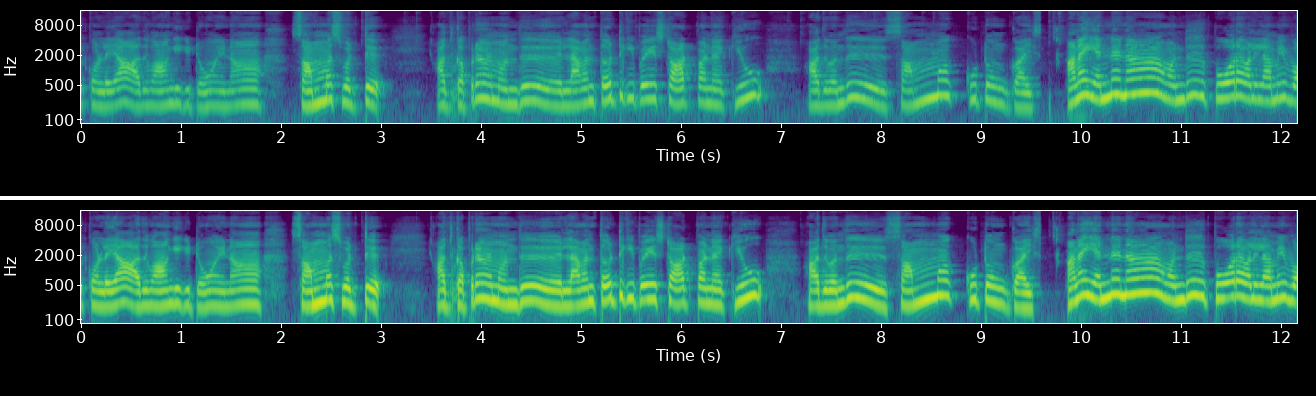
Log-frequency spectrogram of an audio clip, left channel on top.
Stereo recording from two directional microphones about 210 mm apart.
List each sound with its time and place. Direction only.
0.1 s speech: 40° right (ahead or behind)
